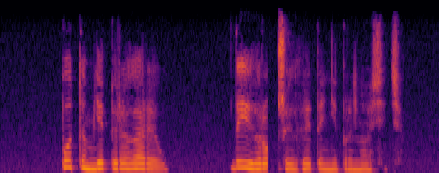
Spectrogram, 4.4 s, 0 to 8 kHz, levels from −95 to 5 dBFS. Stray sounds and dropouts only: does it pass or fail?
fail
